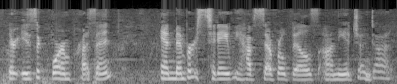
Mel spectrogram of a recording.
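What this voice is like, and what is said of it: Rough, unwell-sounding voice. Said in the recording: “sorry for my voice ... I sound terrible”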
